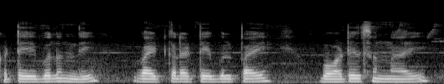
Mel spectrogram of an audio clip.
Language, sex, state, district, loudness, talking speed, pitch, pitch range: Telugu, male, Telangana, Mahabubabad, -16 LUFS, 120 wpm, 130 Hz, 125-140 Hz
